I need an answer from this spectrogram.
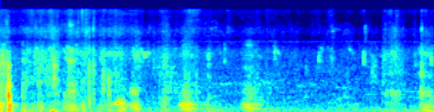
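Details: Wild boar sow from Phu Phan, the only breeding female kept, making soft, low grunts and snuffles, a sharper one at the start, then quieter repeated grunts fading out.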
